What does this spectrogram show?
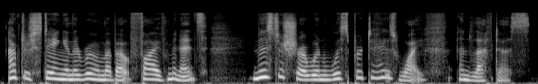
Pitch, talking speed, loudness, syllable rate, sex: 235 Hz, 190 wpm, -15 LUFS, 5.2 syllables/s, female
